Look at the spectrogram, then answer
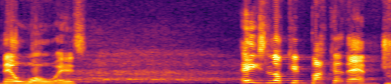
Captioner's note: audience laughing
